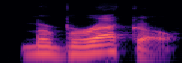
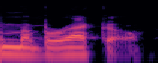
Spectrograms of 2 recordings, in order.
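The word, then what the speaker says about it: Mbereko: remember mabarenko member echo i can't pronounce his last name it's m-b-e-r-e-k-o m-borreco i'm gonna say my boreko he is a goaltender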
